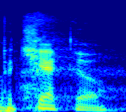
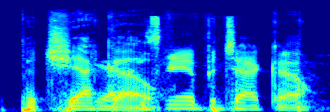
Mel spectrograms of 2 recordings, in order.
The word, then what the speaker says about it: Pacheco: how do you give me give me the pronunciation again i always screw it up pacheco pacheco all right well we appreciate you joining the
